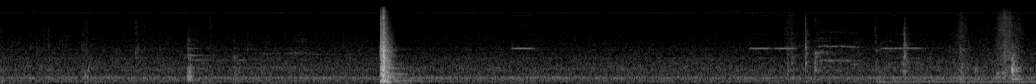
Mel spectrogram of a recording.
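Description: Microwave oven being started: its door shuts with a sharp clack about four seconds in, a few faint keypad beeps follow, and the oven starts humming near the end as it begins heating.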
